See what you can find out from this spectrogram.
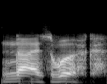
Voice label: compliment, jungle male; player vo; Counter Strike Model Pack; CS:GO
